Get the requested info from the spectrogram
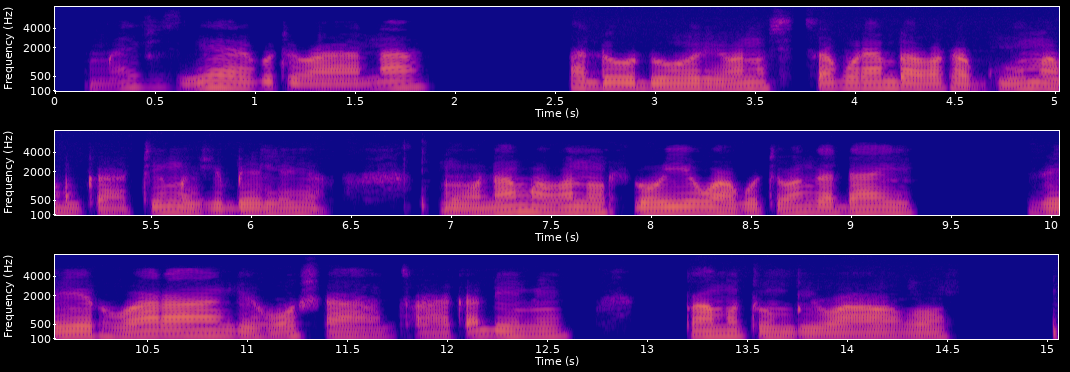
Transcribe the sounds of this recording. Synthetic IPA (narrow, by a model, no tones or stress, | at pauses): mwaiʐiziaɾekutiʋana | ʋaɗo̞ɗoɾiʋano̞si̥t͡sakuɾambaʋakaɡʱumamukatimwe̞ʐiɓe̞leja | monamwaʋano̞ɬojiwakutiʋaŋɡaɗai | zeruʋaɾaŋɡe̞ɦo̞ʃad͡zaakaɗini | pamutumbiwaːʋo̞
